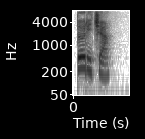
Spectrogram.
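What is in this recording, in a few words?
"тӧрича", Komi, female; audio dict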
